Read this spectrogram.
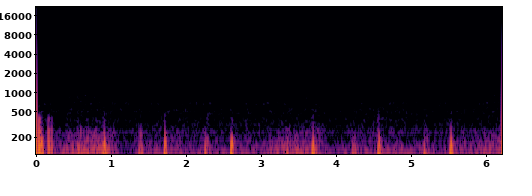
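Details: Steady, regular paired heart thumps at about 65 beats a minute, a normal resting heartbeat, recorded as heartbeat ASMR.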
